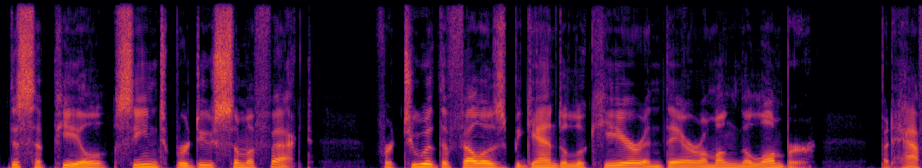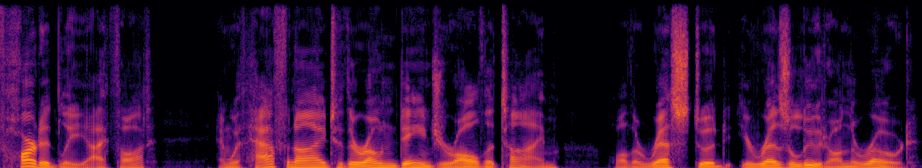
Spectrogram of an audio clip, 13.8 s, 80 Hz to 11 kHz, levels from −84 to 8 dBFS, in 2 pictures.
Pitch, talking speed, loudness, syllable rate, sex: 120 Hz, 200 wpm, -18 LUFS, 5.5 syllables/s, male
